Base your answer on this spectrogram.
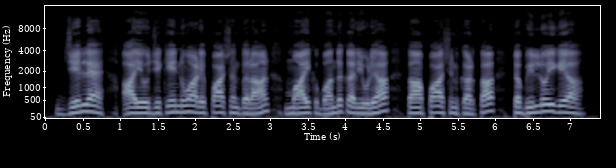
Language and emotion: Dogri, surprised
